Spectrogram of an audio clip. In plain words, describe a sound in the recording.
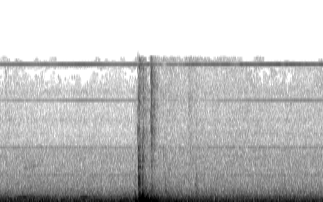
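A train's sliding doors open with a thud.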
